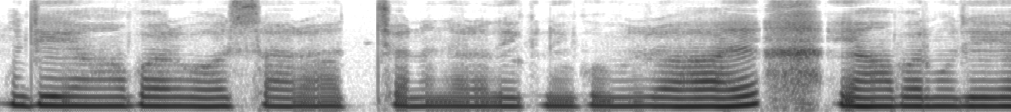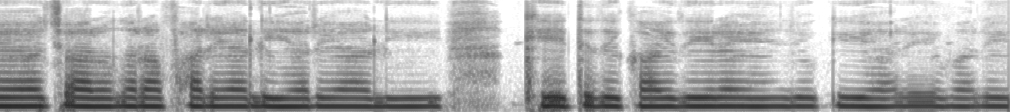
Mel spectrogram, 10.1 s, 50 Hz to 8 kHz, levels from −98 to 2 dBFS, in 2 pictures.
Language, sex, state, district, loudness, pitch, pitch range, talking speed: Hindi, male, Chhattisgarh, Rajnandgaon, -21 LUFS, 220 Hz, 220-225 Hz, 180 wpm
